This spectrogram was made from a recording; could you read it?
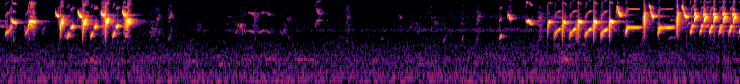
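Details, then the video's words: European goldfinch from Italy gives a short burst of quick, high chirping notes, falls silent for several seconds, then resumes with a rising stream of rapid twittering trills. "من أقوى تغاريد طائر الحسون الجميلة الحسون ايطاليا"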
